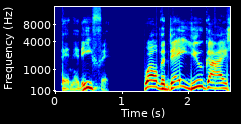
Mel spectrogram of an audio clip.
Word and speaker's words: Tenerife: In fact, Americans, we would say Tenneref, right? But that's the English pronunciation of it. But we all know it's Tenerife.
